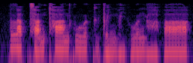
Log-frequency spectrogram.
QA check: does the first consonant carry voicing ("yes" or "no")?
yes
